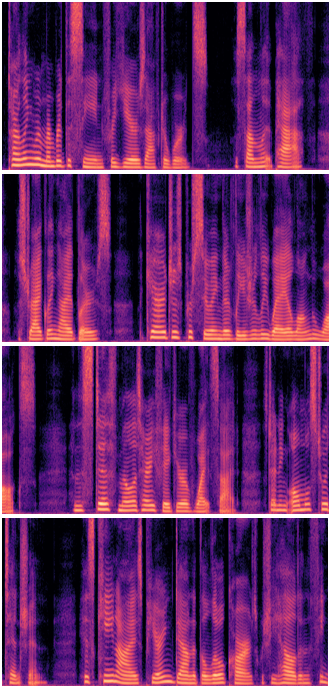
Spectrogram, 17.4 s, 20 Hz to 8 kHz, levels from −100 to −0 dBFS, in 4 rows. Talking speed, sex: 180 wpm, female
